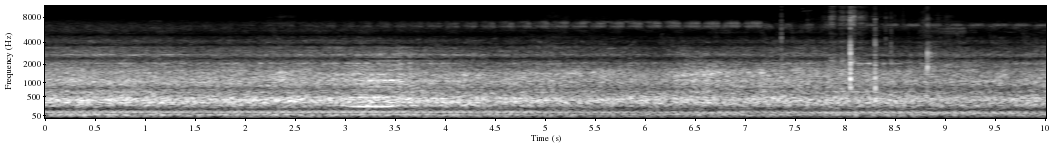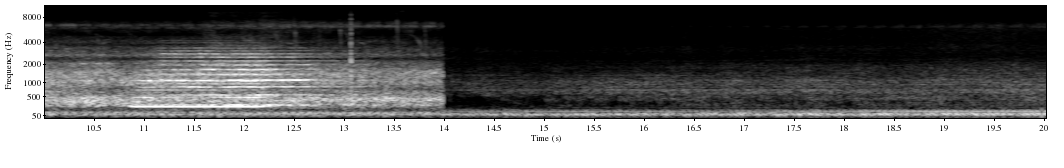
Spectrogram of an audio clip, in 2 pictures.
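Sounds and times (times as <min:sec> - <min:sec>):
train wheels rumbling on track: 0:00.0 - 0:14.1.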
